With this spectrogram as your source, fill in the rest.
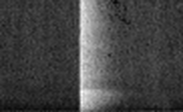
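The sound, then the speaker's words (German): A single sharp slap of hands meeting in a high five, crisp with a quick decay into silence. “Gib deinen Geschwistern oder dir selbst jetzt ein High Five.”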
